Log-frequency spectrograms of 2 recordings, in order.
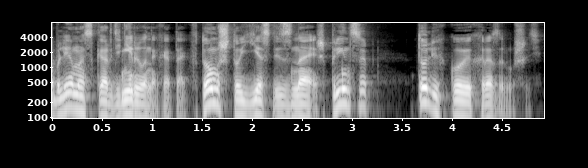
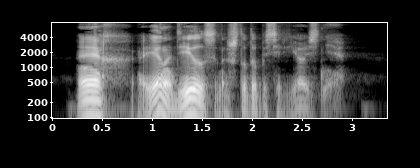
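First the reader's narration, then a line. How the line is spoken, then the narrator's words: Sighing. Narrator (Russian): вздохнул я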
